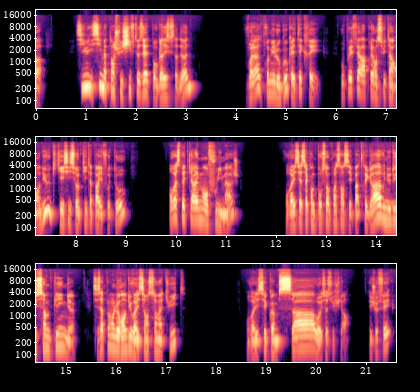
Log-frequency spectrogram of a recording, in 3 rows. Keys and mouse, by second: 1.8 shift+z.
